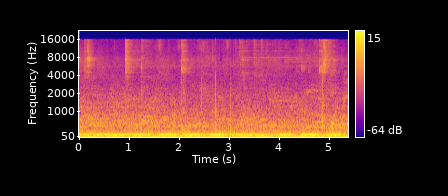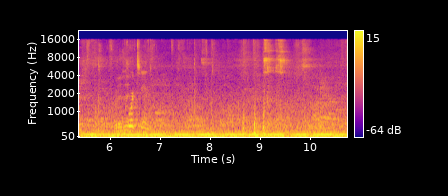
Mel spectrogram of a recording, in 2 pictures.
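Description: Men talk quietly nearby.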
